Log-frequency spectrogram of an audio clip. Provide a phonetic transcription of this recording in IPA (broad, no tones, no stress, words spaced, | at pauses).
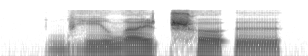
bʱiwʌi̯ ʈ͡ʂʰoʔɯ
